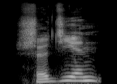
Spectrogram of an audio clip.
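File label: "shi jian", Chinese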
